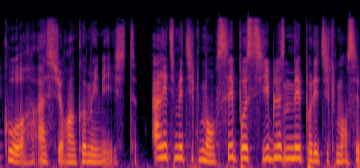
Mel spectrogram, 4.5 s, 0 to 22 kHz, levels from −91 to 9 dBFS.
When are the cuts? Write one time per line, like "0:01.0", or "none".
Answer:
0:01.8
0:03.5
